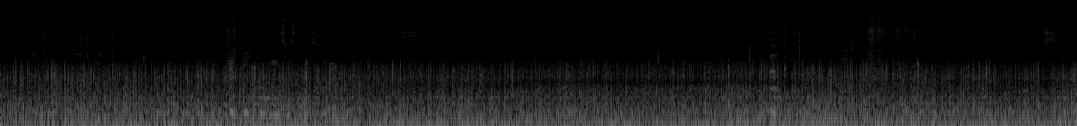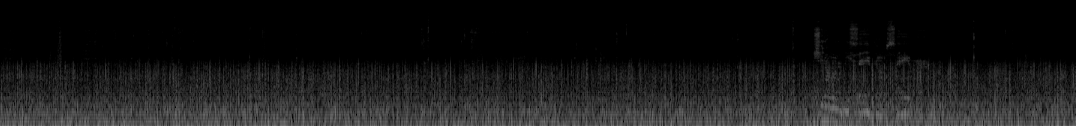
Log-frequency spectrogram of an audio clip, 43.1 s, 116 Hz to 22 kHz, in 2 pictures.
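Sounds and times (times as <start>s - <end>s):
small clicks and rustles: 14.8s - 19.4s.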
